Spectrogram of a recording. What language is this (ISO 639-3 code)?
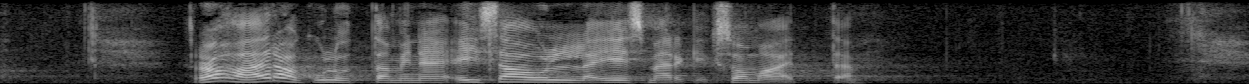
est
